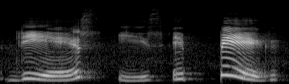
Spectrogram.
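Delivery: slow, careful, each word clear; slow teacher modelling. Shown as a demonstration. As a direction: spell it out slowly for young learners. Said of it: "listen and repeat".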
